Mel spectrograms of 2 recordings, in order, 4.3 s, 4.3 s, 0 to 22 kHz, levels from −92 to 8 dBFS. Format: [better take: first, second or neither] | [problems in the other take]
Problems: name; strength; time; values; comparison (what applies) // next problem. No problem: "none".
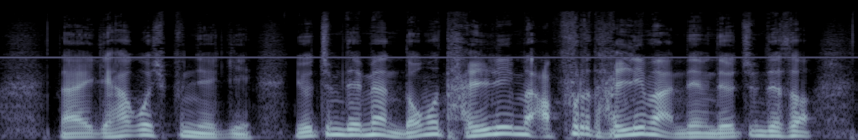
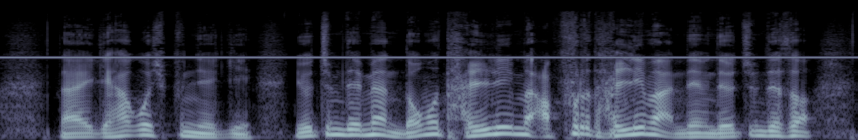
first | high-pitched whine; loud; throughout; 4 kHz, 9 dB below the speech; faint in the first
